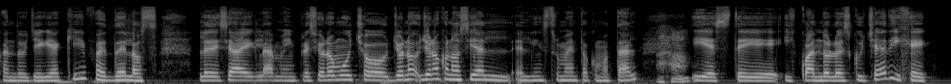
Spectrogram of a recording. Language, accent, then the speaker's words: Spanish; Morelia, Michoacán, Mexico; Yo vengo de Morelia.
